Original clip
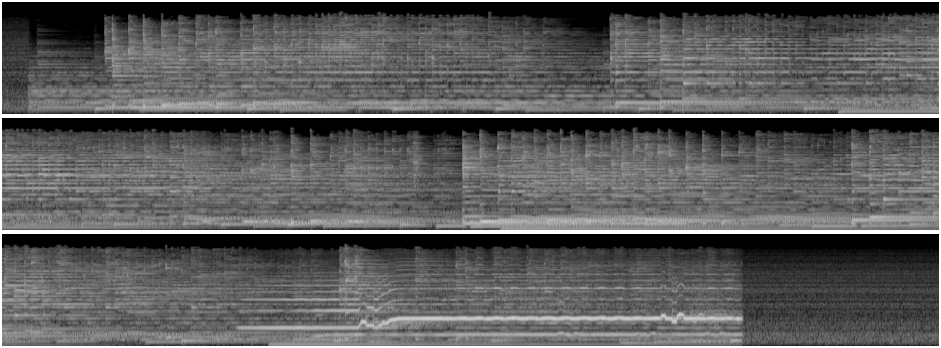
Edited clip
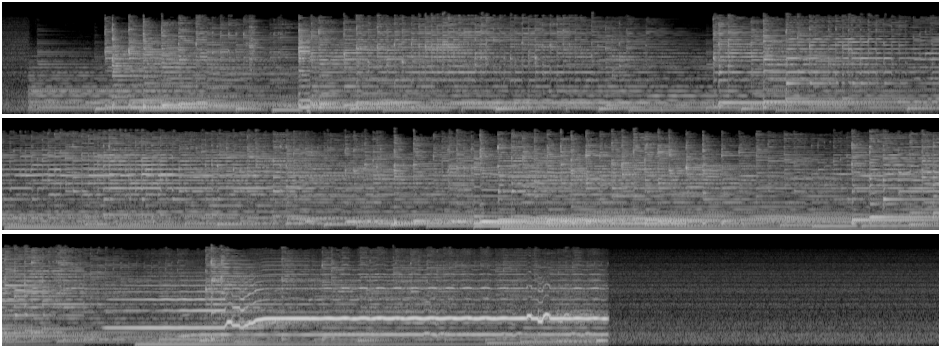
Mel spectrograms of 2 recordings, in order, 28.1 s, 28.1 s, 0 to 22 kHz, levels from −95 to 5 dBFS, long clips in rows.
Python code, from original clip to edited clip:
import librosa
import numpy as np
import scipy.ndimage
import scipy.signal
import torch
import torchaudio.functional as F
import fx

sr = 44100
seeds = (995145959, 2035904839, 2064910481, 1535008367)

y = fx.edit(x, sr, fx.move(start_s=13.06, length_s=1.03, to_s=2.05),
    fx.cut(start_s=19.56, length_s=1.34), tone=tone)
